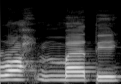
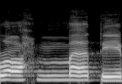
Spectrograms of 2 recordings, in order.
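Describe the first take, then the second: Both takes have the same delivery.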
